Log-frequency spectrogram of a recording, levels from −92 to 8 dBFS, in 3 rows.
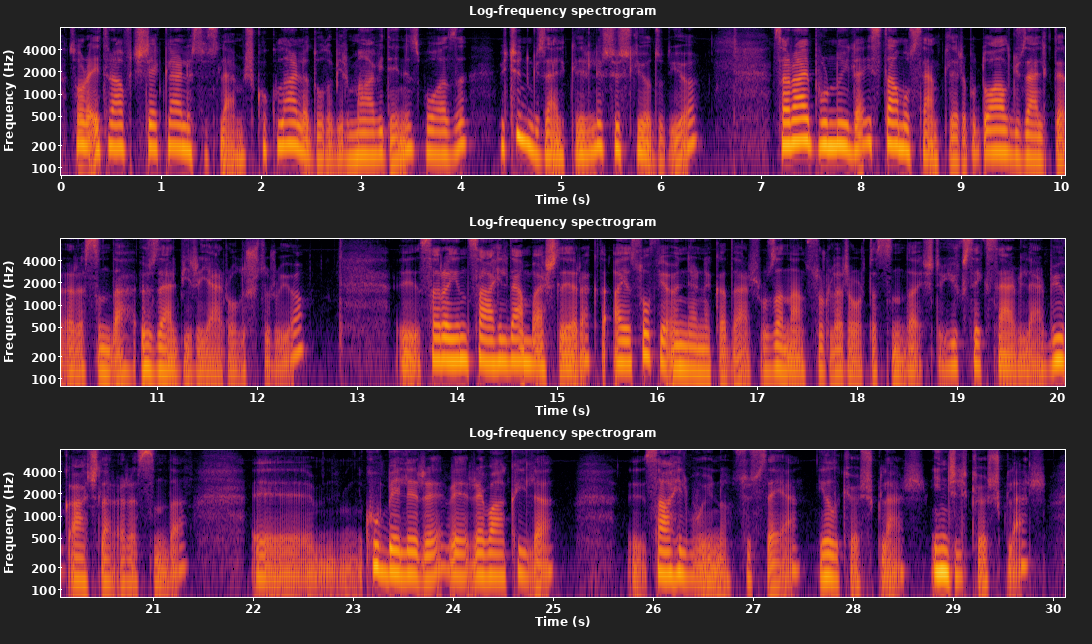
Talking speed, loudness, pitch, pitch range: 105 wpm, -23 LUFS, 160 Hz, 135-185 Hz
